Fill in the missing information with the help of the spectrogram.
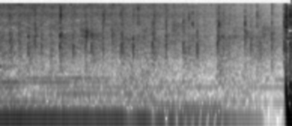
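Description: A crowd claps together in worship, applauding God, in a steady, overlapping patter over a low background hum, the claps gradually thinning before a sudden loud thump at the very end.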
